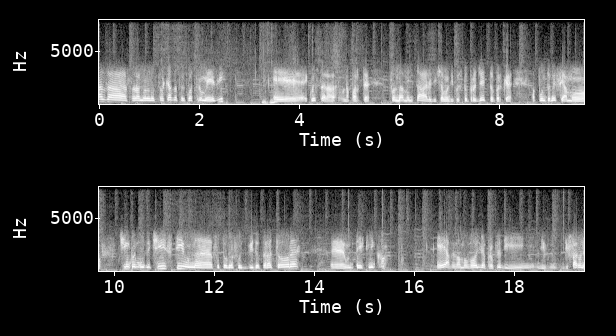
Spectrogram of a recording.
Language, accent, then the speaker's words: Italian; Bra, Piedmont, Italy; sto attraversando dei territori che sono vicinissimi a casa mia perché io sono di Bra.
